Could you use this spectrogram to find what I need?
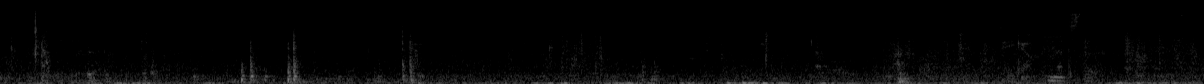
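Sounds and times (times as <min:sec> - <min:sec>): low murmured voice: 0:00.4 - 0:01.6.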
